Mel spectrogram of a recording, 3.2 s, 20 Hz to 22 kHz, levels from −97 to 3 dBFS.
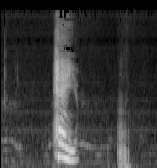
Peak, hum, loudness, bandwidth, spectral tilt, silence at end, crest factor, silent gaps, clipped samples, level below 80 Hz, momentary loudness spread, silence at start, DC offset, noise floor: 0 dBFS; none; -14 LUFS; 16.5 kHz; -3.5 dB/octave; 0.6 s; 20 dB; none; under 0.1%; -58 dBFS; 26 LU; 1.05 s; under 0.1%; -60 dBFS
